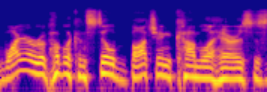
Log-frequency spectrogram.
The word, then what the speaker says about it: Kamala: are Republicans still botching kamla Harris's name I'm going to make a confession here I might get this wrong every once in a while I might say it wrong and say Camala because I I'm not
